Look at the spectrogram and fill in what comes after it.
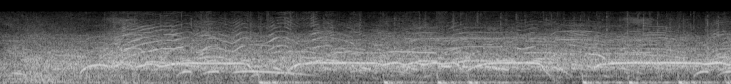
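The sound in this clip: A jubilant crowd cheers at a political rally, a loud, unbroken roar threaded with shrill whistles and whoops that rise and fall over the whole stretch.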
